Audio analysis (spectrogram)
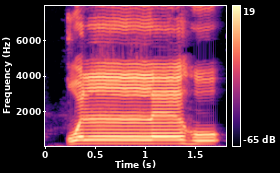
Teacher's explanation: Lam sukun seringkali memantul. Karena apa? Karena lidahnya keburu turun duluan.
